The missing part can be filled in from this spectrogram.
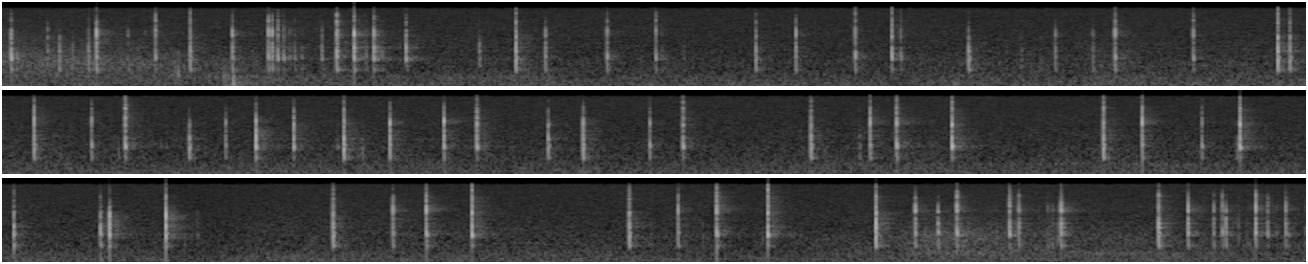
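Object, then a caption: Small plastic compact with metal lid. Long acrylic nails tap and scratch a small, round, hollow Urban Decay Moondust eyeshadow compact, made of plastic with a metallic lid and held up in both hands. Dozens of sharp, bright clicks come in quick, uneven bursts, each dying away almost instantly, with brief soft scratching between some of them over a quiet background.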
